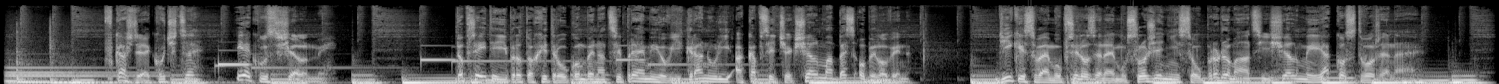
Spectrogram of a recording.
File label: tv voiceover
